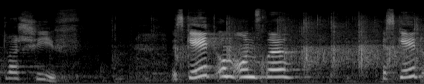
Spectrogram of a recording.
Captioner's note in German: Beifall SPD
